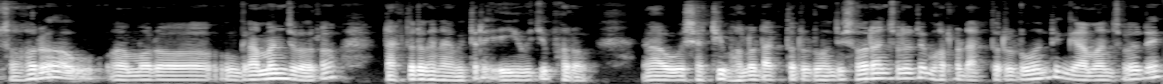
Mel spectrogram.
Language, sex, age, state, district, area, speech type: Odia, male, 18-30, Odisha, Bhadrak, rural, spontaneous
